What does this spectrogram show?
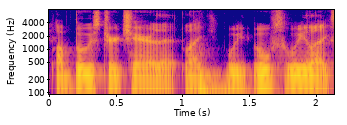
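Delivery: usual speaking voice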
